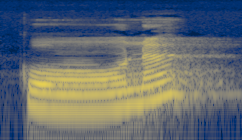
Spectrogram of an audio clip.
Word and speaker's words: Kona: Baddha Kona. Actually, this Na is not pronounced as a Na. This will be originally Na.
